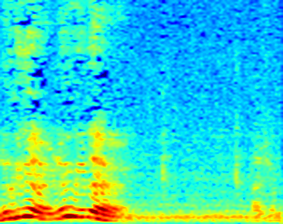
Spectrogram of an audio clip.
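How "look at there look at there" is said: high, loud urgent pointing; excited call. Retold or imitated. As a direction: call it out like you just spotted something. Uncle spotting animal, excited call.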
